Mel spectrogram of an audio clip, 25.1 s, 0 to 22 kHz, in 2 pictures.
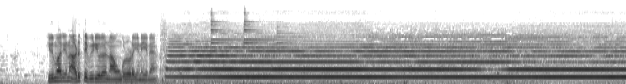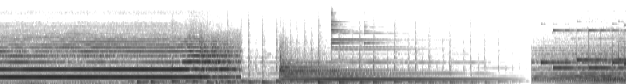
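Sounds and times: conch shell blown: 3.3s - 17.4s, 18.1s - 21.8s.

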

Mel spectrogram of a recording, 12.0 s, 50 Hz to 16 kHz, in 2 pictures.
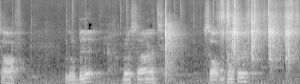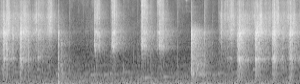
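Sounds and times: pepper mill grinding: 4.4s - 7.2s, 7.9s - 9.4s, 10.4s - 12.0s.

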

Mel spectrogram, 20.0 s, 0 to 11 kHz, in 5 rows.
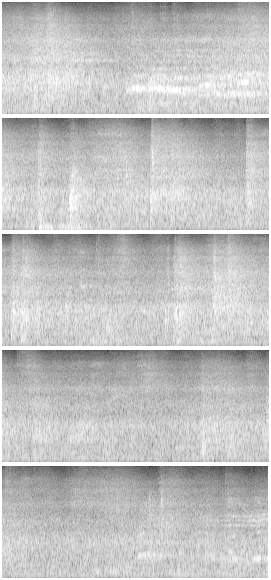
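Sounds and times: hockey sticks and puck clacking: 0.0s - 19.7s.

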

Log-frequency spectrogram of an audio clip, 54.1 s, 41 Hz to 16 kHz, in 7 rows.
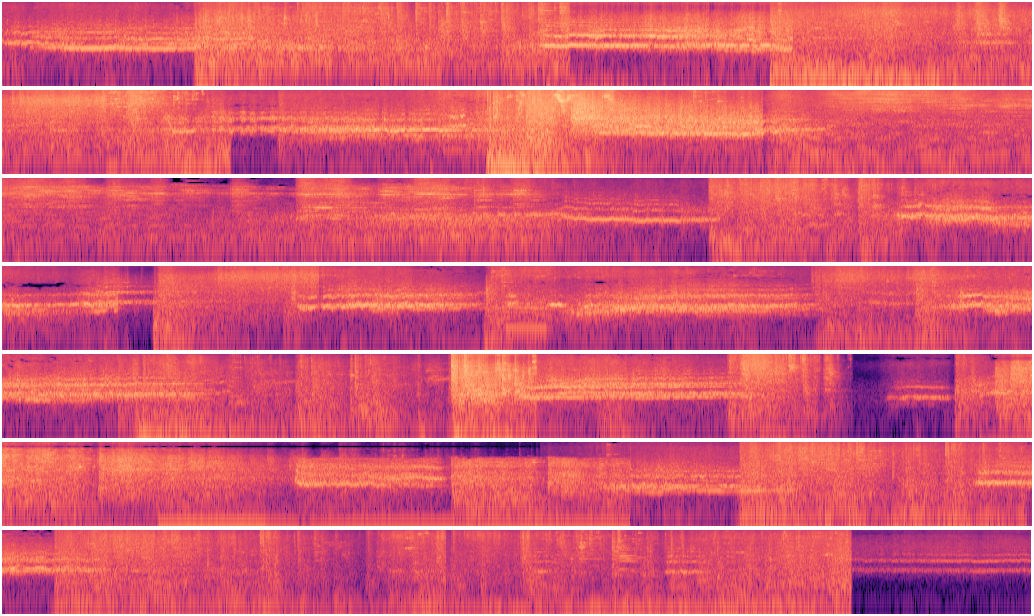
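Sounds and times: car crashes: 0.0s - 37.3s, 37.9s - 52.9s
tyres screeching: 3.9s - 6.0s, 7.2s - 20.8s, 40.6s - 44.8s
glass breaking: 11.4s - 12.5s, 31.9s - 35.2s, 38.1s - 41.3s.

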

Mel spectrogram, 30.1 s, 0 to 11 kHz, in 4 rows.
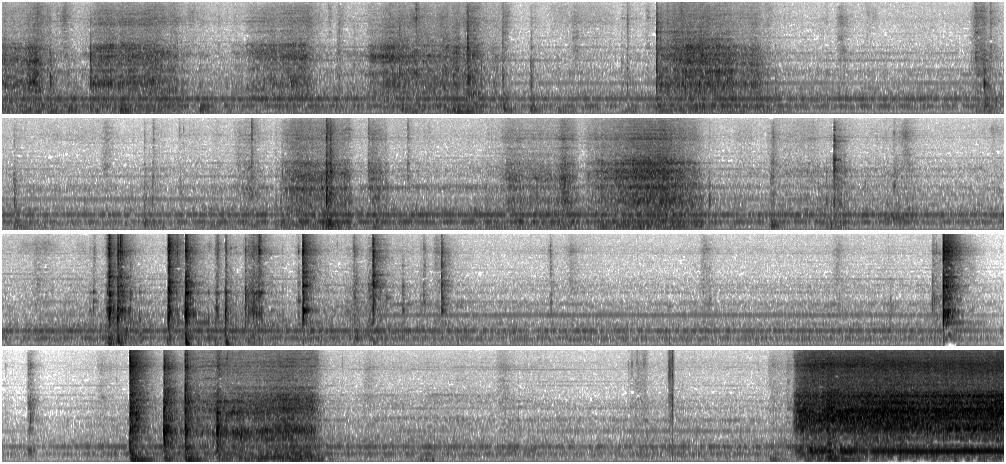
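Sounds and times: toy motor hum: 28.5s - 30.0s.

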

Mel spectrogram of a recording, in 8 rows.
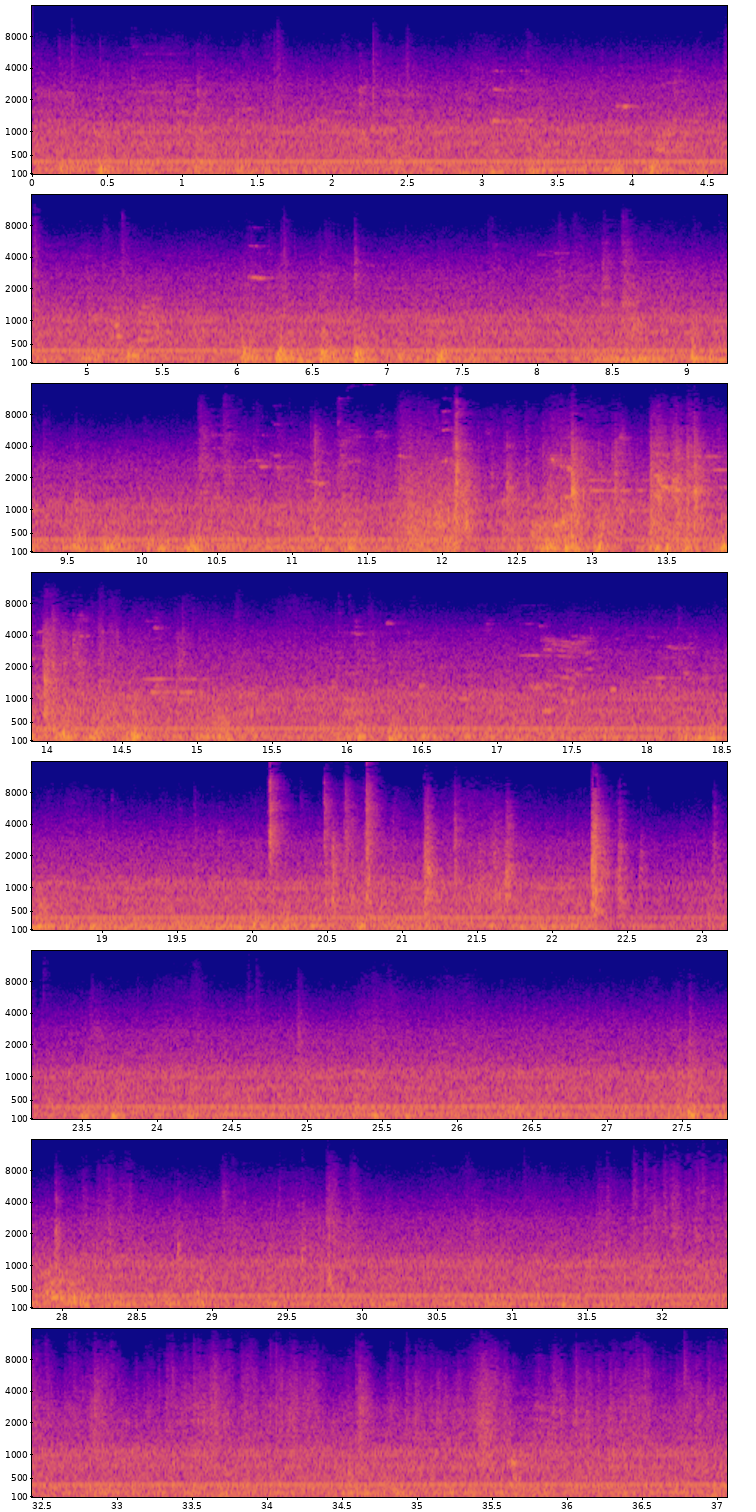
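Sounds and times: train carriage rumble: 0.0s - 37.0s.

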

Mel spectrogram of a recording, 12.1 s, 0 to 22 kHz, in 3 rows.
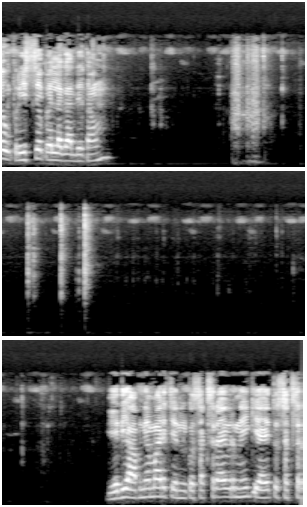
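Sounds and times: brief rustle: 3.0s - 5.3s.

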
